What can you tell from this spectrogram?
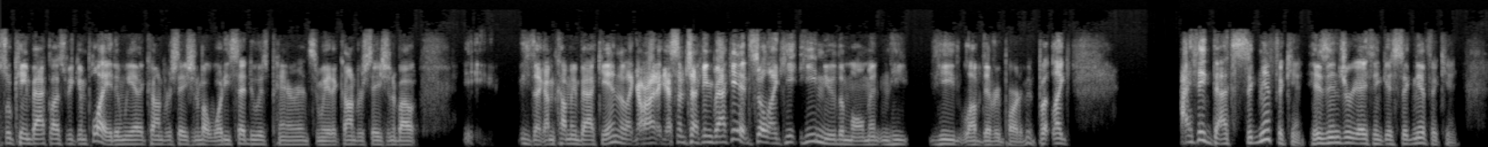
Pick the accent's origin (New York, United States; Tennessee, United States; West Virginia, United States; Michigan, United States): Michigan, United States; Detroit; I mean, I grew up in Detroit. I grew up a Barry Sanders fan.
